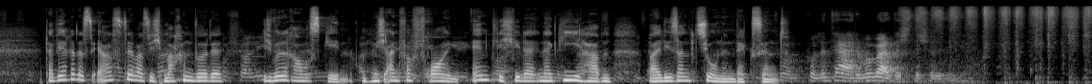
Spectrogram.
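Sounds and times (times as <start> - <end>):
speech: 0.5 - 10.2
scrubbing a washbasin in an office: 9.1 - 10.9.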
